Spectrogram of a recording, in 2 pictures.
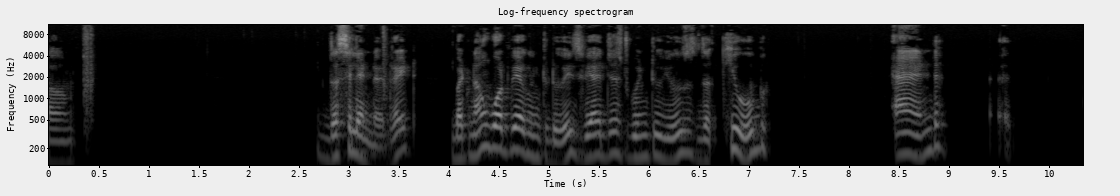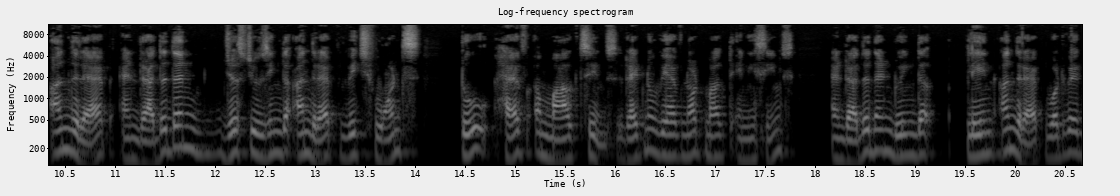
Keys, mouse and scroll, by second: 0.4 Delete, 2.0 click, 2.5 click, 3.2 a, 6.6 click, 7.4-9.7 drag, 8.2 Tab, 10.3 u, 17.6 u, 18.8 u.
